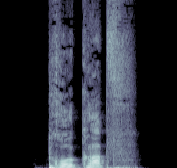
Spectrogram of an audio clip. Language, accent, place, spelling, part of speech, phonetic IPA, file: German, Germany, Berlin, pro Kopf, phrase, [pʁoː ˈkɔp͡f], De-pro Kopf.ogg
- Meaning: per capita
